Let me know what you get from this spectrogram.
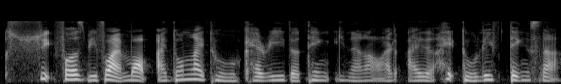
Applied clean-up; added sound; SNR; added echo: none; none; none; none.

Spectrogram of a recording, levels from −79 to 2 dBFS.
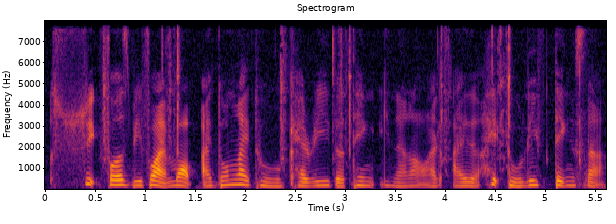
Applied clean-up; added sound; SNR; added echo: none; Scissors; 17 dB; none.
